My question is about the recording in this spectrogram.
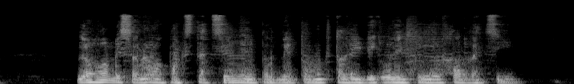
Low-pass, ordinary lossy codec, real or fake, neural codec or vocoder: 10.8 kHz; MP3, 48 kbps; fake; codec, 44.1 kHz, 1.7 kbps, Pupu-Codec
